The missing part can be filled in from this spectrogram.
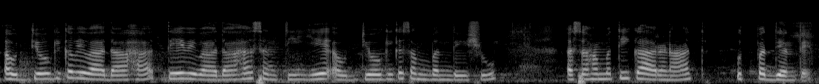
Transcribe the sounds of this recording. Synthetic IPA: ɐwd̪joːɡikɐʋiʋaːd̪aːɦɐ̆t̪eːʋiʋaːd̪aːɦɐ̆sɐnt̪ijeːʔɐwd̪joːɡikɐsɐmbɐnd̪eːʃu | ɐsɐɦɐmɐt̪ikaːɾɐɳaːt̪ | ut̪̚pɐd̪jɐnt̪e

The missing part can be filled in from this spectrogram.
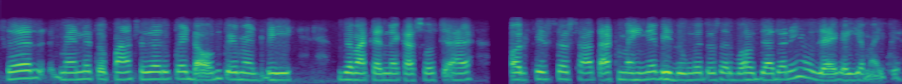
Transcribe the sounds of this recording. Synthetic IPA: sɐɾmɛ̃ːnet̪opãːt͡ʃɦɐzaːɾːʊpeɖaːʊnpeːmẽɳʈbʱi | d͡ʒɐmakɐɾnekasoːt͡ʃa̰ɦɛː | ɔːɾfɪɾsɐɾsaːt̪aːʈʰmɐɦiːnebʱid̪ũːŋɡet̪osɐɾbɐɦʊt̪zjaːd̪anɐɦĩɦod͡ʒaːeɡɐiɦɐma̰ːit̪eː

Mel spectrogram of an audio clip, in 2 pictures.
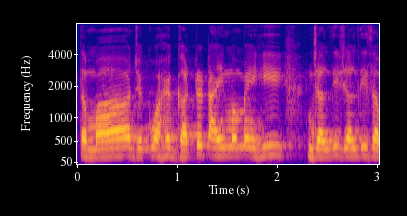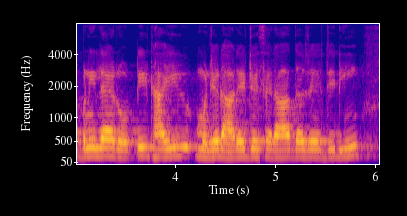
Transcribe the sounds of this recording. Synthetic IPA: t̪ɐmãːd͡ʑeːkoaːɦeɡʱɐʈʊ̆ʈaːɪmmẽɦi | d͡ʑɐld̪id͡ʑɐld̪isɐbʱɪnilaːɪɾoːʈiʈʰaːɦimʊ̃ɦɪ̃ɲd͡ʑeɗaːɾed͡ʑeːsɐɾaːd̪d͡ʑiɗĩĩ

